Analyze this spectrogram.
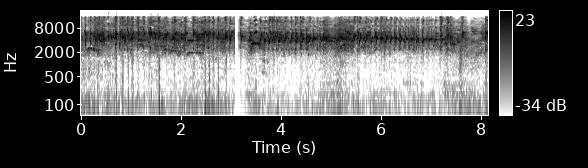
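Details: Chirping lovebird song: a busy, unbroken run of high, scratchy twitters and squeaks, cut by a brief near-silent gap just after three seconds, then resuming equally dense, with sharp ticking clicks mixed in.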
